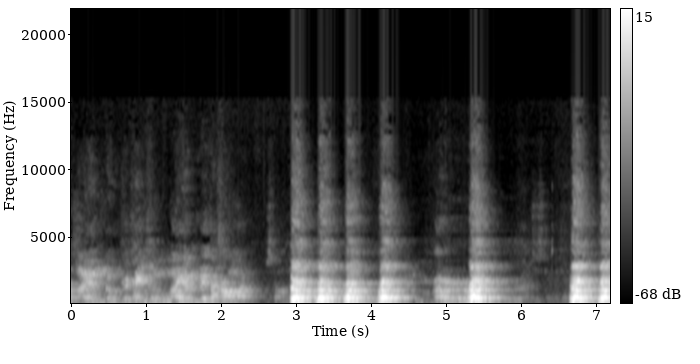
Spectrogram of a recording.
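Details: Olde English Bulldogge frightened by a Megatron toy, barking in bursts: four rapid barks, then a single bark and a final pair. Indoor human talking fills the gaps between bursts.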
